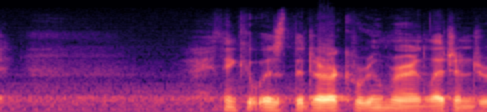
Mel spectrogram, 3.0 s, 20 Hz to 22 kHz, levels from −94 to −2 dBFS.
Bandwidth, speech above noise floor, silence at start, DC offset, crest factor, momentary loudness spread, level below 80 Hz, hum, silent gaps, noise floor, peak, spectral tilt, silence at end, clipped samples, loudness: 11.5 kHz; 26 dB; 0 s; under 0.1%; 16 dB; 13 LU; -48 dBFS; none; none; -40 dBFS; 0 dBFS; -6 dB/octave; 0 s; under 0.1%; -14 LUFS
